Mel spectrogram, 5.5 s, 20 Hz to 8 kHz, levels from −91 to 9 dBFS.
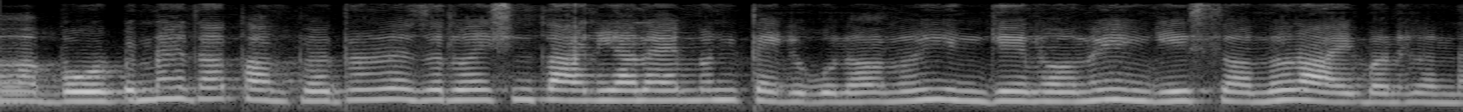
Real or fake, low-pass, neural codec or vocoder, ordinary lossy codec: fake; 7.2 kHz; codec, 24 kHz, 0.9 kbps, WavTokenizer, medium music audio release; none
